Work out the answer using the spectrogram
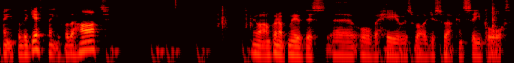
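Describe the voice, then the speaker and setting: A young adult livestreamer who builds gaming PCs talks briskly in a low, fairly even voice, with a little hiss or hum in the audio. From Poland and raised in England, he chats and rambles with fillers from a small studio room with shelves, reading chat aloud.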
